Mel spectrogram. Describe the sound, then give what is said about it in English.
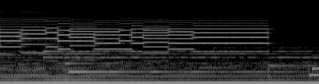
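A classic mobile phone ringtone, from a phone model that sold 126 million units, plays a bright, beeping synthesized melody of stepped tones, loud, running steadily for a few seconds before cutting off abruptly. “With 126 million copies sold, it's 13th in the list of top-selling mobile phones of all time.”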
